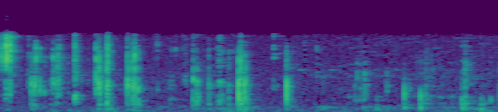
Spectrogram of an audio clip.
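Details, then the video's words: Pig-ear chewing by a dog, with quick crisp crunches and clicking bites packed closely at first, thinning to softer, spaced chews over a faint steady hiss. "Dog Chewing Pig Ears"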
